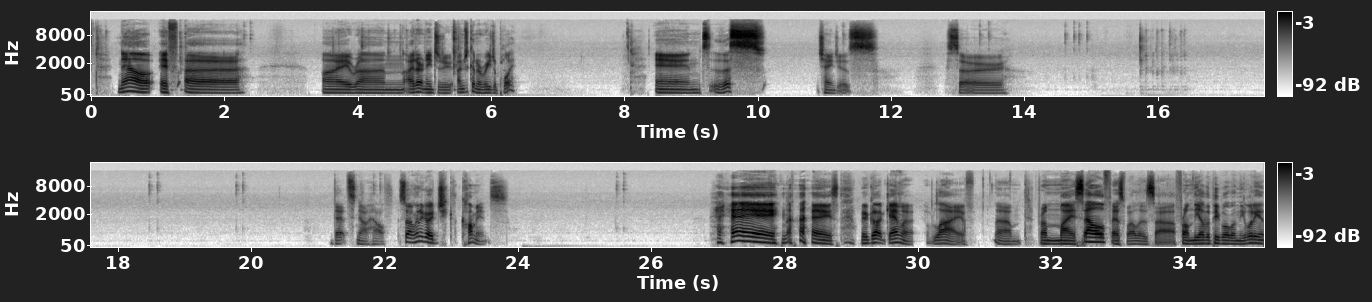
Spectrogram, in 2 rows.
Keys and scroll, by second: 15.8-16.3 typing.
